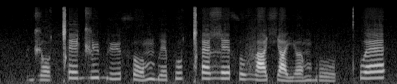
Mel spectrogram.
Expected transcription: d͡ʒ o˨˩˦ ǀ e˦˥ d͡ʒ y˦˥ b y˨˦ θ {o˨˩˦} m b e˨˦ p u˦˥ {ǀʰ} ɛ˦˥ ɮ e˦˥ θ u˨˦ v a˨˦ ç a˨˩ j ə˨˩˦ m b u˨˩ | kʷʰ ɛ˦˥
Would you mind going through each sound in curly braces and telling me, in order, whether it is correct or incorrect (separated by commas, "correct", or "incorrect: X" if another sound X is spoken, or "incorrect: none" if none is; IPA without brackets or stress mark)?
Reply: correct, correct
